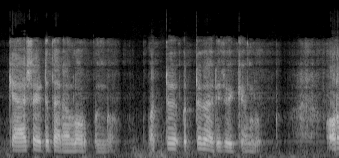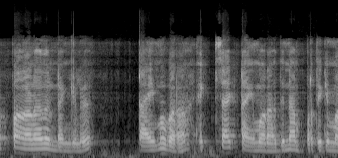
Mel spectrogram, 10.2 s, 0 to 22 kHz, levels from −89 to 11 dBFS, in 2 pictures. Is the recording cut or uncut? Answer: uncut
